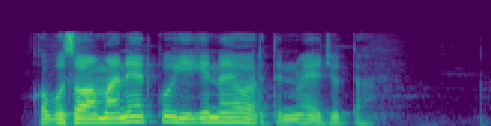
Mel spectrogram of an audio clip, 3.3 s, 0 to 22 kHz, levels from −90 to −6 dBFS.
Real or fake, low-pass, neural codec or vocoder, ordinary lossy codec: real; 7.2 kHz; none; none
